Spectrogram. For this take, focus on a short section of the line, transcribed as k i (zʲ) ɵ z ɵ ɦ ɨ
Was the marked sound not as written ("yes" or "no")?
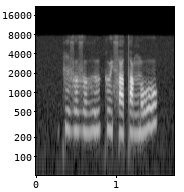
yes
